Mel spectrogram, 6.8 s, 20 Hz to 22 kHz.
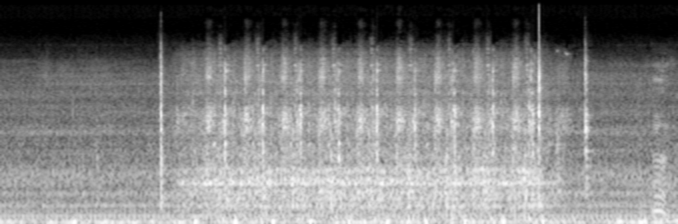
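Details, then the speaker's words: Cub Cadet 104 garden tractor, ant-infested and sitting many years, fresh gas poured in, fuel on, choke used: starter cranks at steady rhythm with sharp clicks but never fires; owner suspects it is not getting gas. "must not be getting gas."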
